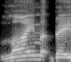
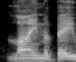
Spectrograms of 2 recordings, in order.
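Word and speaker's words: Lyme Bay: i left uh england a couple years ago lime bay winery that's l-y-m-e lime bay winery fantastic a section of meads and we've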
